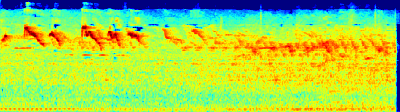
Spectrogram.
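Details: Olive-backed sunbird song used as tutoring material for white-eyes: thin, high chirps in a quick series of sharply falling notes, then a jumbled, buzzy twittering trill that runs steadily to the end, over a low steady hum.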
